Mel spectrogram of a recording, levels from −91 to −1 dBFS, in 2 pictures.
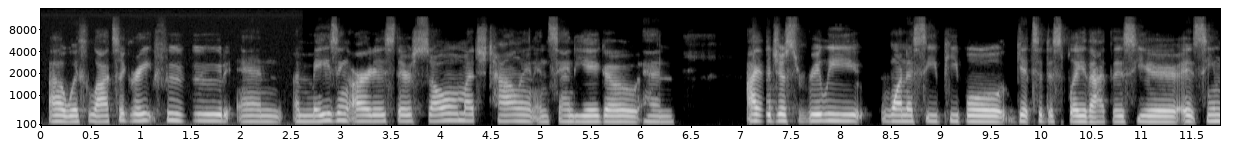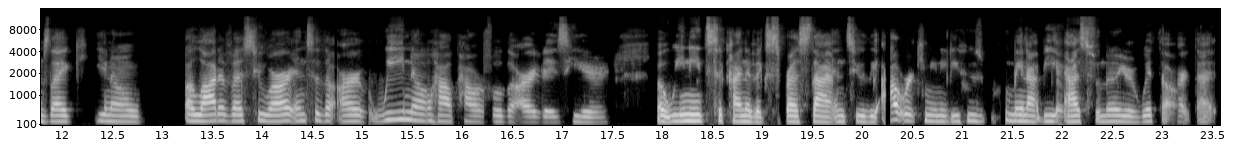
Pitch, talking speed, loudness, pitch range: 185 Hz, 190 wpm, -23 LUFS, 175-200 Hz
